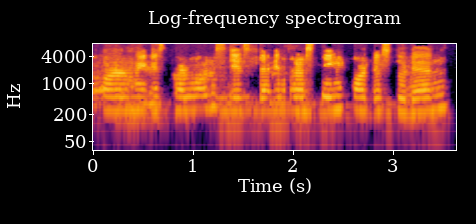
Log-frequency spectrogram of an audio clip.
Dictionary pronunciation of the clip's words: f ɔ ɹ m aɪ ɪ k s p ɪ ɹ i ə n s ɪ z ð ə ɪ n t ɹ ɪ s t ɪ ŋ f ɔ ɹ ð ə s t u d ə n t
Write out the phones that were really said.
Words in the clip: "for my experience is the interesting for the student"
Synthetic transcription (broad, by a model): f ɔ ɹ m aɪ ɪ s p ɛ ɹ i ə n s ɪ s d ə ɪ n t ɹ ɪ s t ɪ ŋ f ɔ ɹ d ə s t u d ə n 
